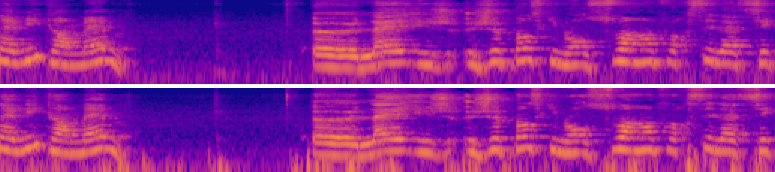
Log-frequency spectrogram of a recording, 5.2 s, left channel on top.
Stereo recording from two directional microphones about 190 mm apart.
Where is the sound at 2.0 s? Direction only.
30° right (ahead or behind).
